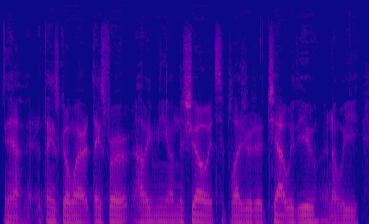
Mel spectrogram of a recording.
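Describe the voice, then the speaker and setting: A man's voice: mid-range voice, flat delivery, fairly quick, a little mellow, no room sound, studio quality. A man from Switzerland with a Swiss accent that carries a slight Canadian sound, telling his story as a guest in a casual online interview, rambling along with many fillers. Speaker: performance coach guest. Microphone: video call.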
